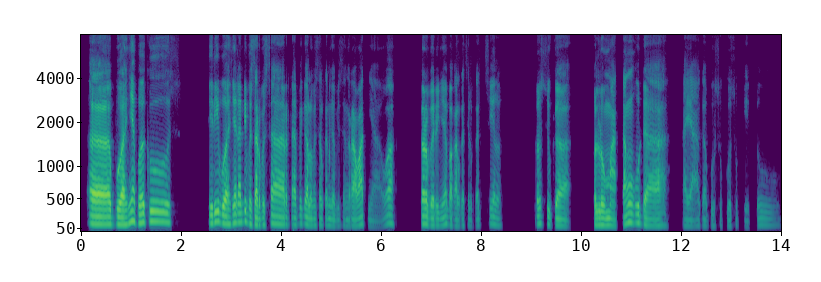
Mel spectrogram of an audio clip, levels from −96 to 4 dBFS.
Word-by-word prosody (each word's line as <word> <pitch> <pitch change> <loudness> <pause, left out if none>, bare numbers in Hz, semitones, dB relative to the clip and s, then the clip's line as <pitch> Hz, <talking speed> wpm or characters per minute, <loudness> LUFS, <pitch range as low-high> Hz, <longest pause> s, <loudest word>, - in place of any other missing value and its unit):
eee, 115 -2 +8
buahnya 115 +7 +4
bagus. 140 +1 +2 0.7
Jadi, 130 +4 +1
buahnya 125 +1 +3
nanti 155 +3 -1
besar-besar. 110 +1 -1
Tapi 105 +3 -6
kalau 105 -4 -2
misalkan 100 0 -12
enggak 90 -1 -11
bisa 95 - -25
ngerawatnya, 90 -4 -5
wah, 125 +3 -5 0.6
strawberry-nya 100 -2 -1
bakal 90 -3 -7
kecil-kecil. 100 +2 -14 0.7
Terus 120 +1 -6
juga, 95 -6 -4 0.5
belum 100 0 +1
matang, 100 +8 -2
udah 95 -6 -4 0.3
kayak 90 0 -12
agak 90 -1 -18
busuk-busuk 85 -1 -24
gitu. 95 +4 -22
105 Hz, 110 wpm, -25 LUFS, 95-120 Hz, 0.7 s, eee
